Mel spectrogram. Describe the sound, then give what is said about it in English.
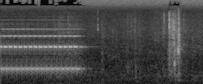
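In a film scene, a telephone rings as Brad Pitt's character Mills, at Morgan Freeman's desk in the detective office, receives a call from his wife: a steady, bright electronic tone that holds for under a second and then cuts off, followed by quiet room noise and a brief soft rustle. “Here's a scene where, having taken over Morgan Freeman's desk in the detective office, Brad Pitt's character Mills receives a phone call from his wife.”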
